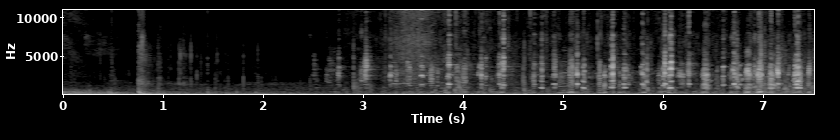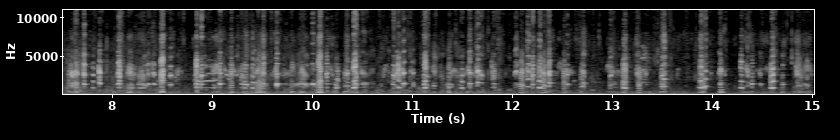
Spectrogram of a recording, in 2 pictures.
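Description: A flock of guinea fowl calls nearby, a dense, continuous chatter of harsh, rapid rhythmic cries that starts after a quiet opening and keeps building loudly to the end.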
